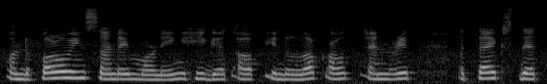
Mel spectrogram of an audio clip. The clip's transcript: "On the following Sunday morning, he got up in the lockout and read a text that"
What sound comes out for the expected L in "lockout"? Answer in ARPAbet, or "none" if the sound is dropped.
L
